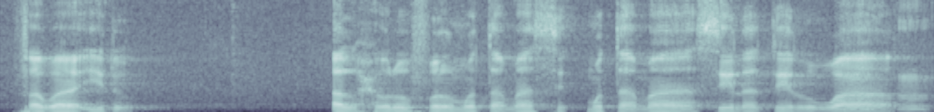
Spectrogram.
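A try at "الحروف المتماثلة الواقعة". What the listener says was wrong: jangan ti. Sifatul hurufu al-huruful mutamasilatul waqi'atu. Gitu.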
